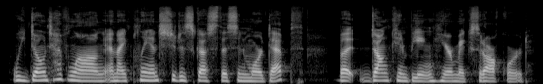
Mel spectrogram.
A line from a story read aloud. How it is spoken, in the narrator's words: said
